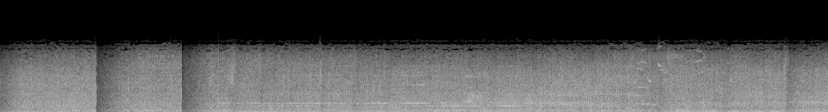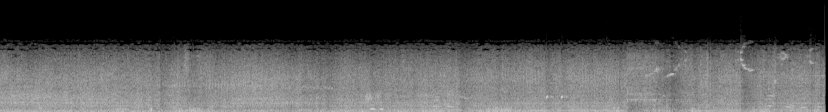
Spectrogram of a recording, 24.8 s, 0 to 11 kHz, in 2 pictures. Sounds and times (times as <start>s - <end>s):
Speech: 18.8s - 19.6s, 23.7s - 24.8s.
